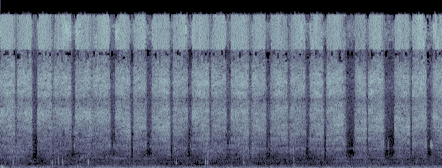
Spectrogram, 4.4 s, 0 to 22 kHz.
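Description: Hand sanding of clear coat on a Porsche 914 paint job: a close, quiet, rhythmic rasping of back-and-forth strokes, each stroke a short scratchy swish repeating steadily, with no voices.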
